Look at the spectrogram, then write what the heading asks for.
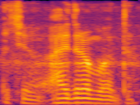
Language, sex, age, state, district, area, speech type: Urdu, male, 18-30, Telangana, Hyderabad, urban, spontaneous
